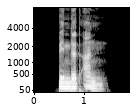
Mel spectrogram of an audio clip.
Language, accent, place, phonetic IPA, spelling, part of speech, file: German, Germany, Berlin, [ˌbɪndət ˈan], bindet an, verb, De-bindet an.ogg
- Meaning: inflection of anbinden: 1. third-person singular present 2. second-person plural present 3. second-person plural subjunctive I 4. plural imperative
